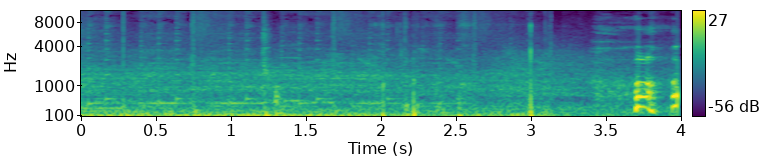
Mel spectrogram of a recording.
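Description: The aircraft's door swinging shut, a sharp knock about three seconds in, over a steady low rumble and background music; a man's surprised exclamation follows at once.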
